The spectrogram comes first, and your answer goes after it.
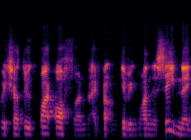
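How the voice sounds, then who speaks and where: A bright, sharp-toned man with an English accent, recorded dry and close with no echo. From England. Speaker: author and speaker. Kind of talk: interview testimony.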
